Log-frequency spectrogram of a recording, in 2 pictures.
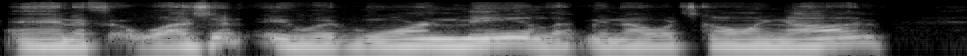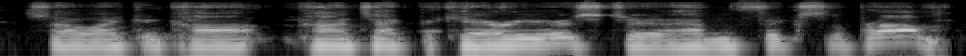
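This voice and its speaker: A man's voice: medium pitch, fairly even intonation, normal speed, warm tone, no room sound. A middle-aged man whose first language is French, telling his career story as an interview guest with many restarts and fillers. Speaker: guest, tech entrepreneur.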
